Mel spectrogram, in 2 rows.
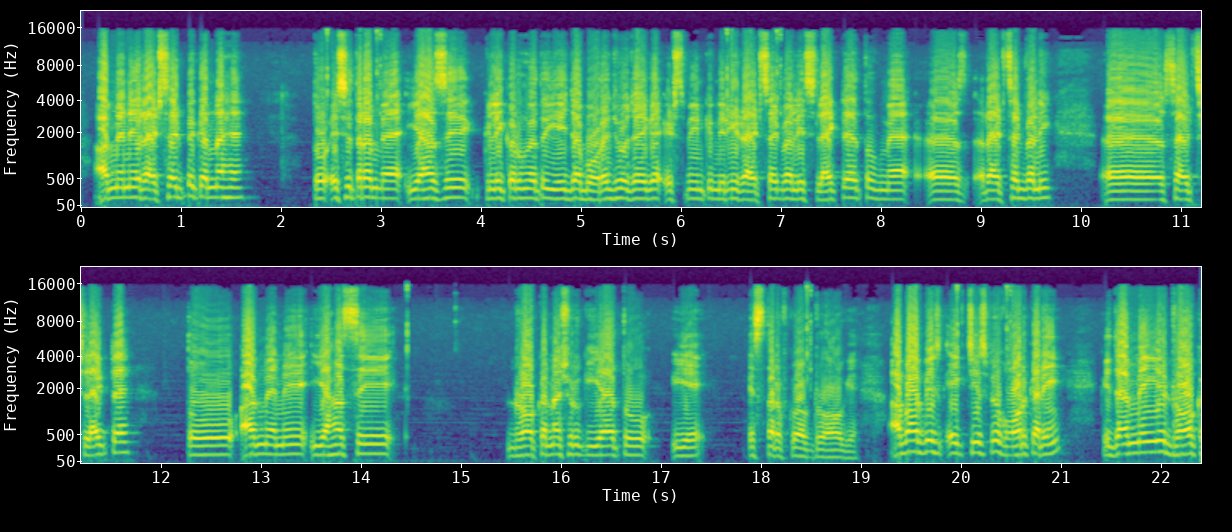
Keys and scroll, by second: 19.7 ctrl+space.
